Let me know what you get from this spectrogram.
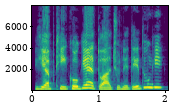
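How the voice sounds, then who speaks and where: A woman's voice: lowish voice, sing-song, brisk, fairly bright tone, dry recording. Lady doing a mouthy defensive wife for a cartoon story, sarcastic, voice jumps up and down, very dry sound. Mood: evasive. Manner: sarcastic, scolding, dramatic retorts. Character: sharp-tongued, defensive working-class wife, brazenly evasive. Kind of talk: Hindi cartoon story dialogue.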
